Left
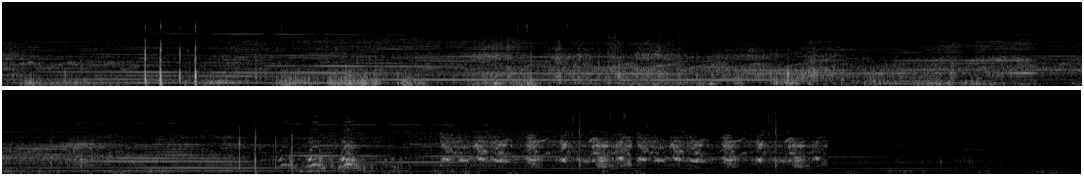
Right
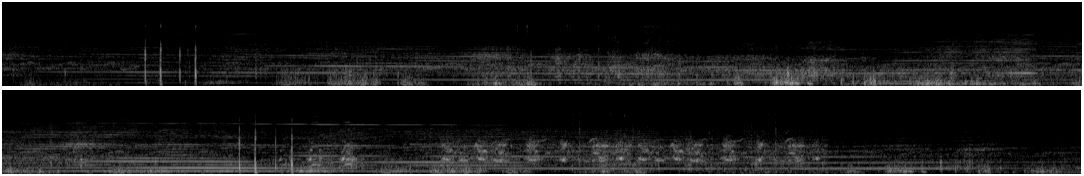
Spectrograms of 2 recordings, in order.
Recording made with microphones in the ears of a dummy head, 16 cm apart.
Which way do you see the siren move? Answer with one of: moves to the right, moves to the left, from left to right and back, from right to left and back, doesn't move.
moves to the right.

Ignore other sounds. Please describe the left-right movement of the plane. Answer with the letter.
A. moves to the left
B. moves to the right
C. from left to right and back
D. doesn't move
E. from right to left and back
B.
